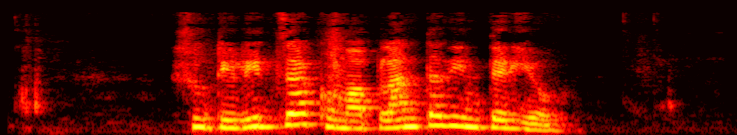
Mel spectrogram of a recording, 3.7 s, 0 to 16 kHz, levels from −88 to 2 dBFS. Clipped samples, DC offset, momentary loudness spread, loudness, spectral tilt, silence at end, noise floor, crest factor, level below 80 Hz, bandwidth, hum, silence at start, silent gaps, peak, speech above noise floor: under 0.1%; under 0.1%; 9 LU; -23 LUFS; -6.5 dB/octave; 0.85 s; -67 dBFS; 18 dB; -68 dBFS; 11.5 kHz; none; 0.9 s; none; -8 dBFS; 45 dB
